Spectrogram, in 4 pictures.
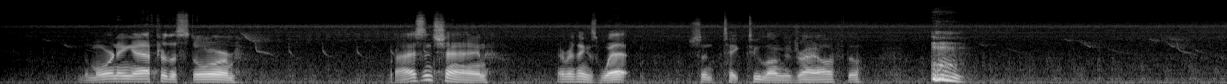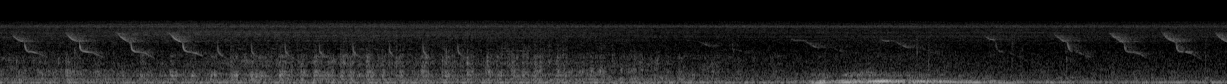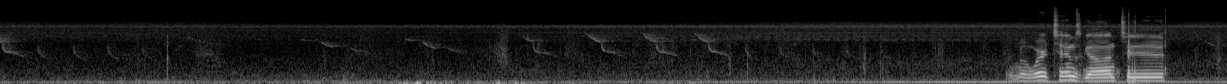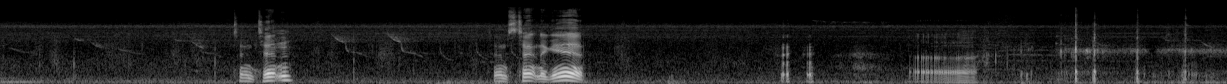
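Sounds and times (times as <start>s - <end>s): high insect drone: 0.0s - 49.0s
songbird singing: 0.0s - 49.0s
low hum: 17.3s - 41.7s
brief low rumble: 20.2s - 22.7s.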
